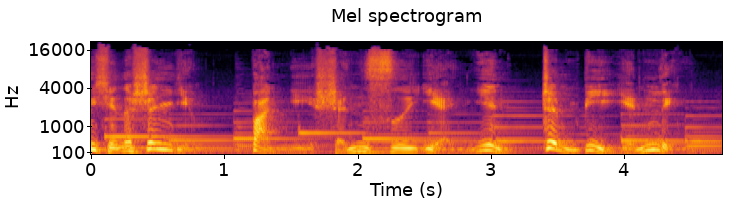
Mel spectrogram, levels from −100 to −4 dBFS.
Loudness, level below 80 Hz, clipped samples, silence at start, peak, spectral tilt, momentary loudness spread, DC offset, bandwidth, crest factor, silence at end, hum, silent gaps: -18 LUFS; -46 dBFS; under 0.1%; 0 s; 0 dBFS; -5 dB/octave; 9 LU; under 0.1%; 19 kHz; 18 dB; 0 s; none; none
